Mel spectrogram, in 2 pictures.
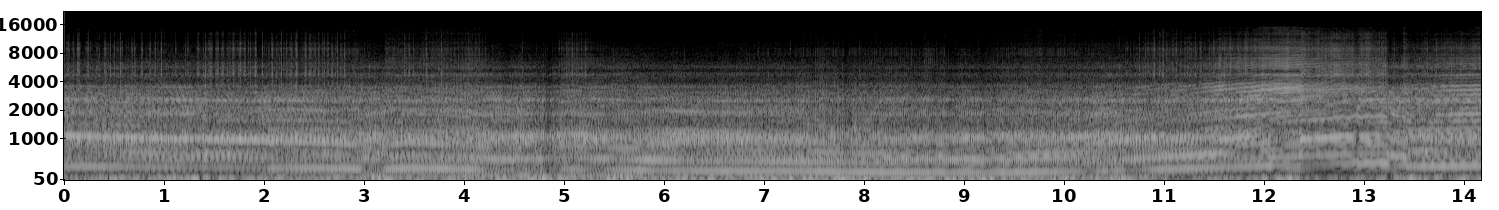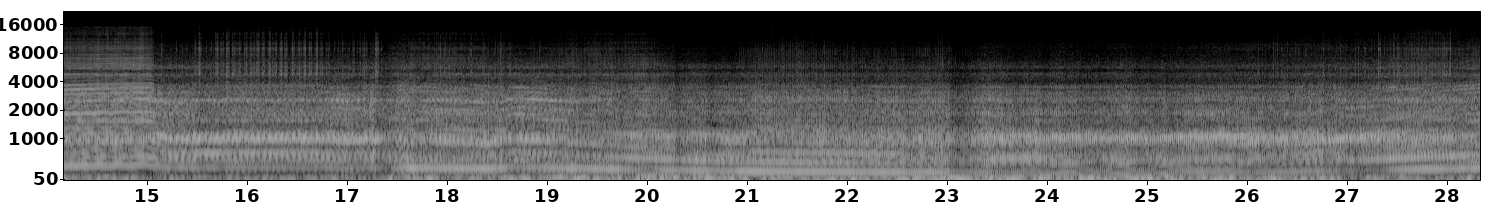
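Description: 2003 Honda CBR600RR's inline-four engine at full race pace on the track, heard from onboard. The engine note falls over several seconds in small steps as the bike slows for a corner, then climbs again under hard acceleration; this happens twice.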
